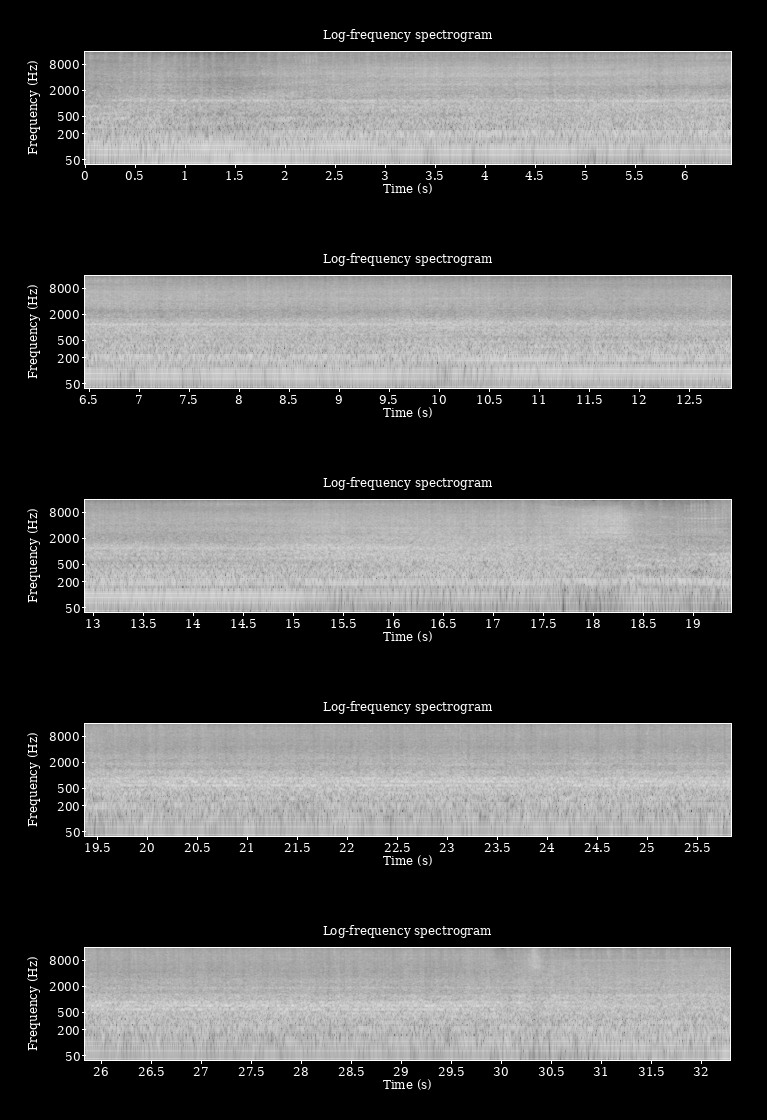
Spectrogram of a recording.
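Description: Diesel railcar heard from inside the carriage, its engine running with a steady low drone as it pulls away. About two-thirds of the way through there is a sudden whoosh and the engine drone drops away. A steady rumble of a freight train's open wagons passing close alongside then takes over.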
